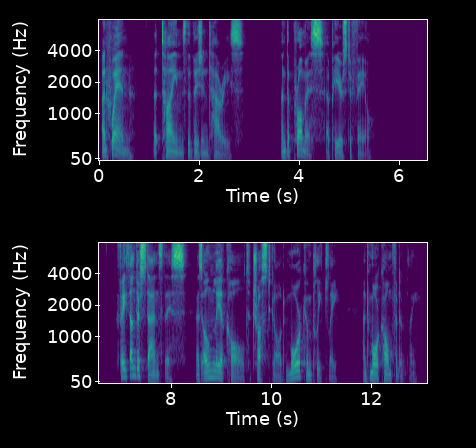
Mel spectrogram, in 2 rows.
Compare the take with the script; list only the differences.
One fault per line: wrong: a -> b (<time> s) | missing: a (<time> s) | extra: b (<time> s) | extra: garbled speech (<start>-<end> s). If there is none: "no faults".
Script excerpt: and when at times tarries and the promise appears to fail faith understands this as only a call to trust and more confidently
extra: the vision (1.7 s)
extra: god more completely (10.0 s)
